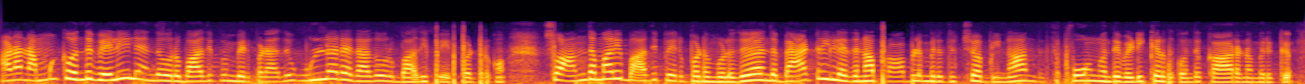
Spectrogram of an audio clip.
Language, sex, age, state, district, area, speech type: Tamil, female, 18-30, Tamil Nadu, Mayiladuthurai, urban, spontaneous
